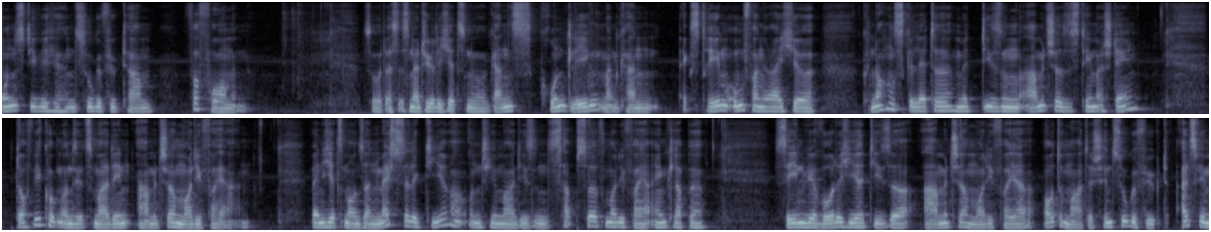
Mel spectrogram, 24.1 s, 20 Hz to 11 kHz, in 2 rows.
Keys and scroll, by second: 3.4 a, 4.9 alt+r.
